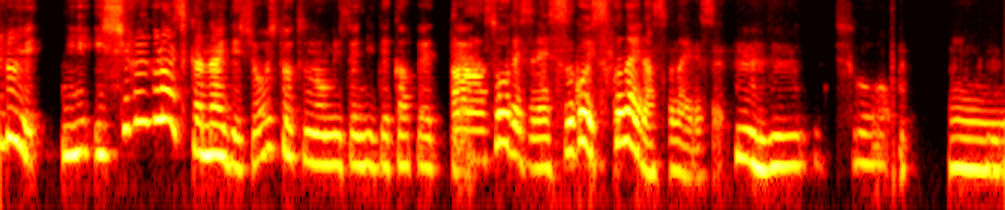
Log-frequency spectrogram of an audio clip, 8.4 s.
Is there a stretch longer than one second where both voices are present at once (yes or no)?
no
